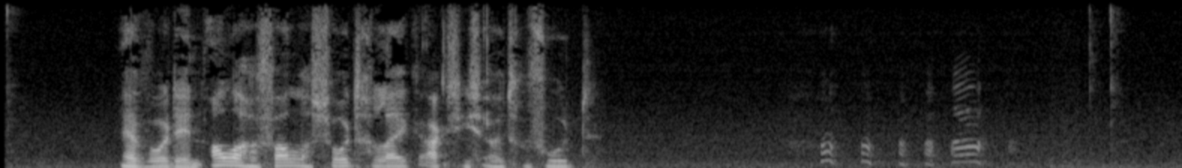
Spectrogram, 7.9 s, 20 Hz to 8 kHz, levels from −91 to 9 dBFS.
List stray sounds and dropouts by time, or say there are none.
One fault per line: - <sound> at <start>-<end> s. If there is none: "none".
- laugh at 5.2-6.8 s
